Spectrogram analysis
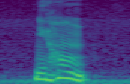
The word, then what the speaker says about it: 日本: on the first mora nihong meaning japan was an accent on the second mora compare nihong nihong you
